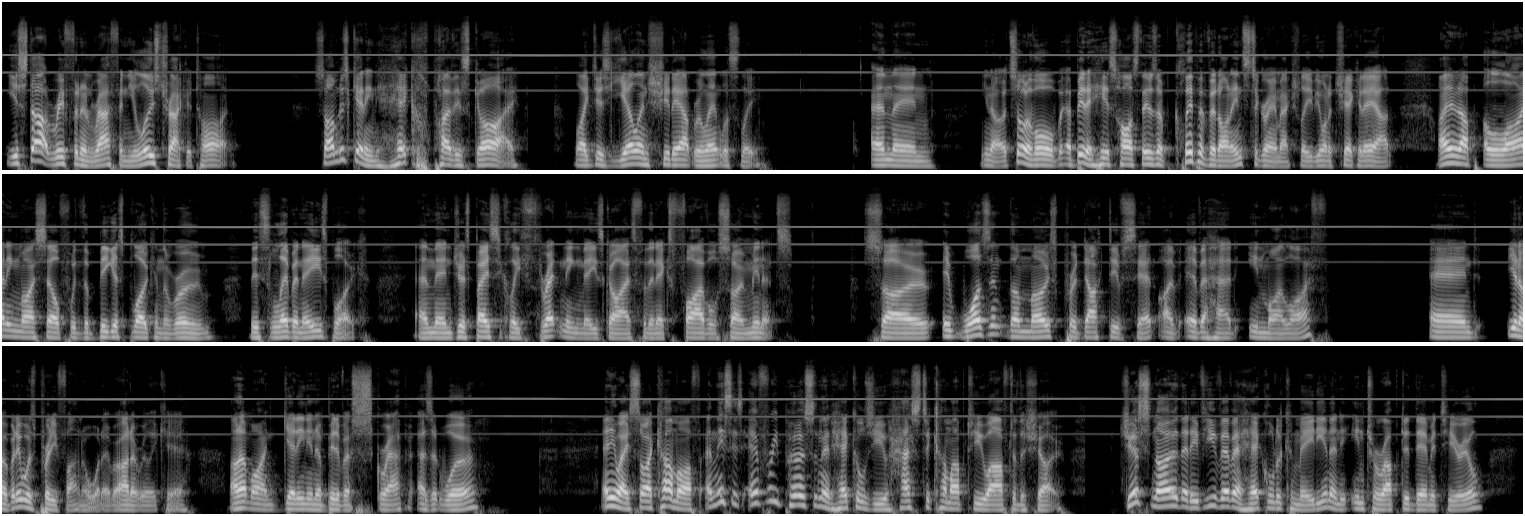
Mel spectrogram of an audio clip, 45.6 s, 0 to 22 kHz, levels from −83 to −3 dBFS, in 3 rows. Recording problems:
high-pitched whine; noticeable; throughout; 6 kHz, 15 dB below the speech

